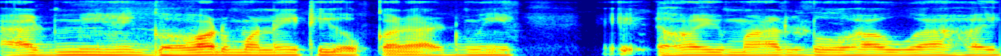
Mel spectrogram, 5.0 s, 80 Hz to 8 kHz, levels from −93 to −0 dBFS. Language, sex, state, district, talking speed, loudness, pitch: Bajjika, male, Bihar, Vaishali, 155 wpm, -19 LUFS, 140 Hz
